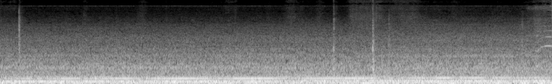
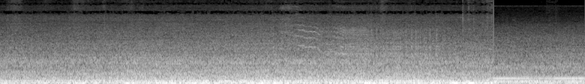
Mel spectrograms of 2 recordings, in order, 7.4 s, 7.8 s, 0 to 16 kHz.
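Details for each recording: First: 2004 Chevy Trailblazer LS EXT 4x4 4.2L 6-cylinder on a test drive with the spare tire fitted. A steady low hum and slight vibration change with speed and seem to come from the front passenger side. The tire is ruled out; a worn wheel hub bearing is suspected. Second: 2004 Chevy Trailblazer LS EXT 4x4, 4.2L six, after new front wheel hubs: coasting downhill on smooth pavement, only even tyre and road rumble, no growl or hum with speed; earlier front passenger hub hum fixed.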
